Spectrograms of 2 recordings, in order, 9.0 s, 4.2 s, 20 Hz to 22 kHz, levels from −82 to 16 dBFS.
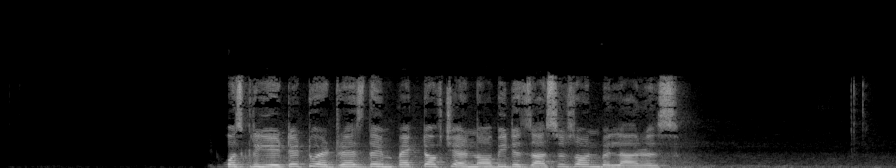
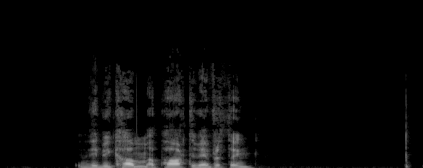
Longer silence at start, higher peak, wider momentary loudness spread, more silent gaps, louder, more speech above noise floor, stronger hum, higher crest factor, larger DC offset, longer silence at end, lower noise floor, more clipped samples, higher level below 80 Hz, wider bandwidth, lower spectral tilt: first, 2.25 s vs 0.8 s; about the same, -2 dBFS vs -4 dBFS; second, 4 LU vs 15 LU; neither; first, -18 LUFS vs -24 LUFS; first, 64 dB vs 58 dB; neither; second, 18 dB vs 24 dB; neither; first, 2.1 s vs 0.15 s; about the same, -82 dBFS vs -82 dBFS; neither; first, -60 dBFS vs -68 dBFS; about the same, 12.5 kHz vs 13.5 kHz; second, -3.5 dB/octave vs -5.5 dB/octave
